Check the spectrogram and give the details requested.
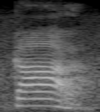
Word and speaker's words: car: है, फियर, तो फियर इसमें भी आर का उच्चारण नहीं होगा। देखो CAR, कार, कार खूब कहते हैं हम, कार से आया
